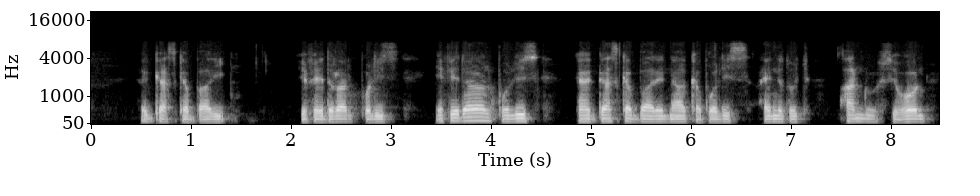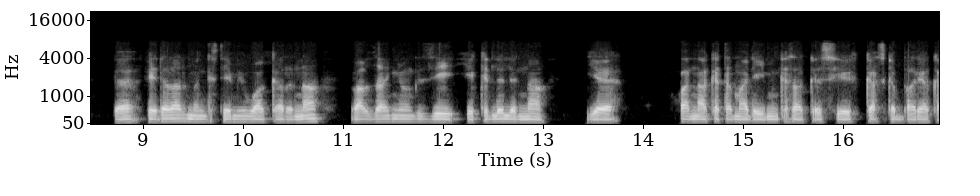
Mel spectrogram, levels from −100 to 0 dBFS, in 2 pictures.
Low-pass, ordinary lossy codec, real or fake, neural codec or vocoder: 7.2 kHz; Opus, 24 kbps; real; none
